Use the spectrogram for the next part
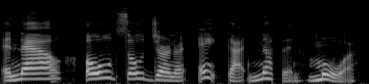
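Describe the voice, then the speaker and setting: A woman's voice: fairly high pitch, animated, slow, creaky, no room sound, studio quality, exaggerated voice. A woman performing a fierce aging orator. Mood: defiant. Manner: folksy rhetorical questions, rising to emphatic refrains. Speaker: reader performing a historical speech. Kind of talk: dramatic recitation of an 1851 speech.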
